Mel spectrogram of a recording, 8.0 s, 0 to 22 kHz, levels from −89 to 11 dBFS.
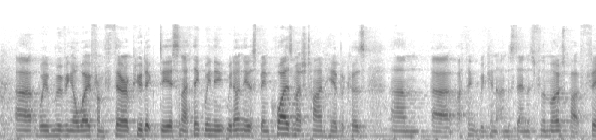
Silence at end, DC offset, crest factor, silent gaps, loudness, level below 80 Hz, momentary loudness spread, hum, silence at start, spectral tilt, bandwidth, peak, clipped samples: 0 s; under 0.1%; 22 dB; none; -31 LUFS; -60 dBFS; 14 LU; none; 0 s; -5 dB/octave; 11 kHz; -10 dBFS; under 0.1%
